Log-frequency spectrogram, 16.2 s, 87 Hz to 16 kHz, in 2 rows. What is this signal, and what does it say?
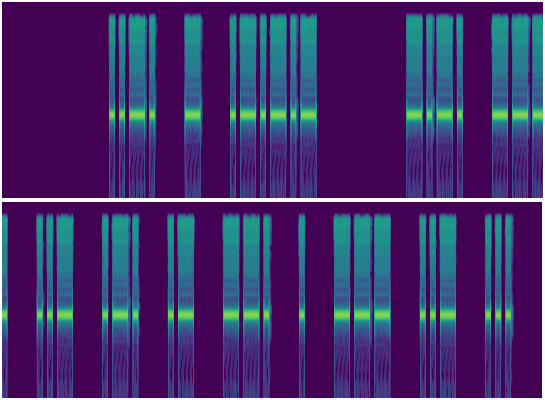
Morse code, heard as a keyed tone, about 16 wpm, spaced as for 11 wpm, 800 Hz. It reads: FT. COURAGEOUS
